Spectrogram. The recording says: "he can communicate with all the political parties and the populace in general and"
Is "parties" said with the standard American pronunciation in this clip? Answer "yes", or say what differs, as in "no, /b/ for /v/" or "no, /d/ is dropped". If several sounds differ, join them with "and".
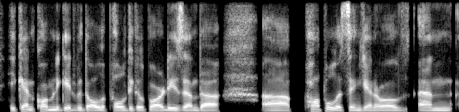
yes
